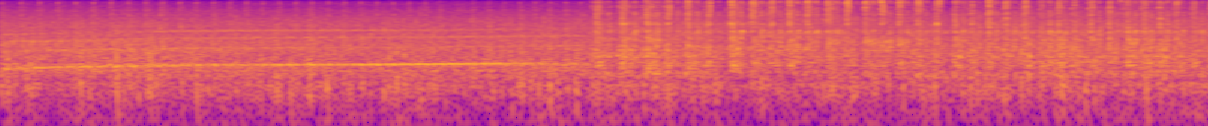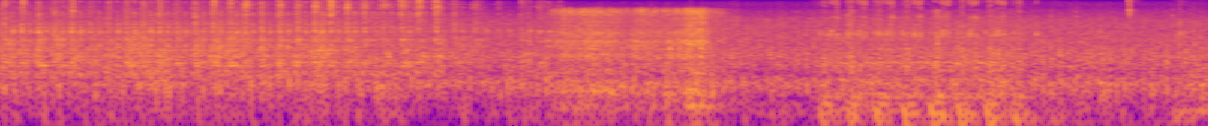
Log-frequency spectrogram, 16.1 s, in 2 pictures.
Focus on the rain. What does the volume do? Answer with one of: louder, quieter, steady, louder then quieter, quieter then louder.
steady.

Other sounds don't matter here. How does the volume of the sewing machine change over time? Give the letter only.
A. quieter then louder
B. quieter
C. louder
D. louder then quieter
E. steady
E.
